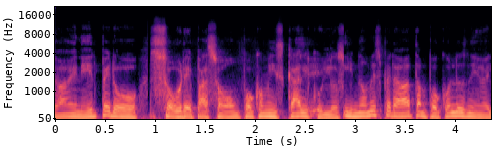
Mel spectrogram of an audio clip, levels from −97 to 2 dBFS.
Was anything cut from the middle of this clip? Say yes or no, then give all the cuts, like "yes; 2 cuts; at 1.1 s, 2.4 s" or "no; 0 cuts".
yes; 2 cuts; at 0.9 s, 2.9 s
